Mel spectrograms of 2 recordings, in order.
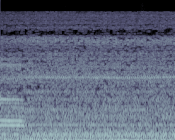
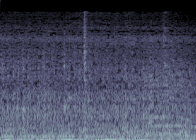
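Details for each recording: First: CNG-fitted car that had been shutting off when switched to CNG. After the fitting work it is started and idling on petrol with a steady, even hum and no stumble: normal running on petrol. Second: CNG car idling unevenly, lumpy with irregular dips; engine misfires and stalls, head opened showed all valves, guides and seats burnt, guides need replacing.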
